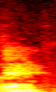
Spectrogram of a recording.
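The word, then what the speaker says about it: scent: ठीक है, एक रहता है सेंट, जो बात है सेंट, इसमें सी साइलेंट रहता है।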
